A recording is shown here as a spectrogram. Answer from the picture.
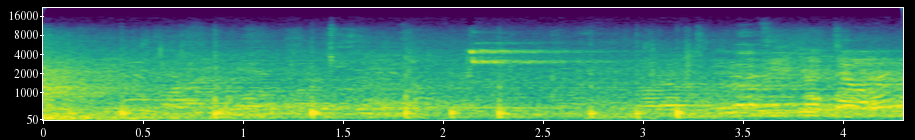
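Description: A basketball bouncing on a hardwood gym floor, a thump about every half second, over background chatter in the gym. A brief high-pitched tone sounds just after the midpoint.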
